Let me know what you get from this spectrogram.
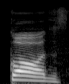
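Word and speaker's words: cause: ऐसे ही क कॉज क्योंकि लास्ट का ई किसी भी वर्ड के लास्ट में आता है उसको हम नहीं पढ़ते हैं तो कॉज ठीक है इस तरह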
